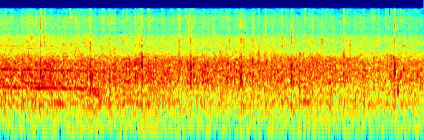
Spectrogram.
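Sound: audience applause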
